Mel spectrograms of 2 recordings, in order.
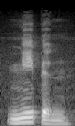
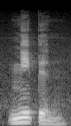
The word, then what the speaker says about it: ngipin: The NG consonant can also be placed at the start of the word. This is the most challenging among foreign speakers. They have difficulty pronouncing the NG sound at the start of the word. For instance, the word for tooth, ngipin, ngipin, ngipin.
